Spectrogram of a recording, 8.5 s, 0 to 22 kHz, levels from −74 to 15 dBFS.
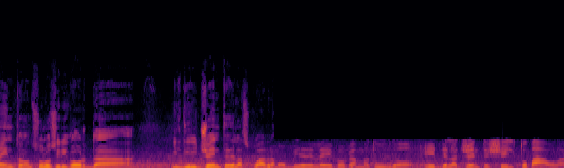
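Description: At 4.10 s the sound turns abruptly dull and boxy with no gap, staying that way to the end. Content above 3.8 kHz vanishes, level drops around 5 dB, and a new noise floor appears, roughly 30 dB down. This is likely an input switched to a poorer device.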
